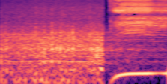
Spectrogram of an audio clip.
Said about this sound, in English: You're jolted awake by the harsh buzzing of the phone on your nightstand.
